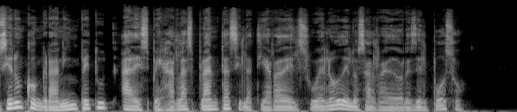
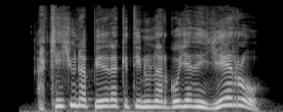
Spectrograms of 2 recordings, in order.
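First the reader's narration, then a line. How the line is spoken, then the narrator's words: Excited shout. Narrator (Spanish): gritó Ana excitadísima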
